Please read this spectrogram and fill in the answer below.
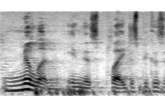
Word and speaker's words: Milan: Which which is pronounced Milan in this play just because of the the scans.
